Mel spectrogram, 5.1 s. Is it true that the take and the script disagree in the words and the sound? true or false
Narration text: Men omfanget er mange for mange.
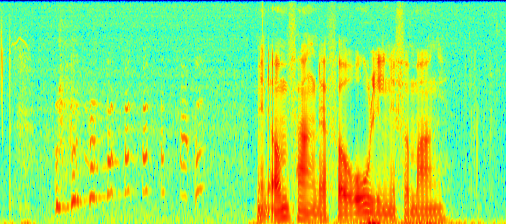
true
